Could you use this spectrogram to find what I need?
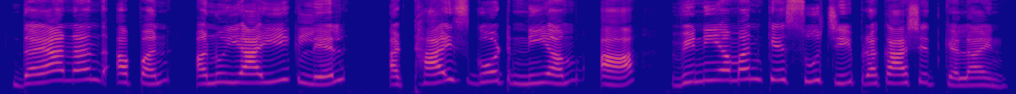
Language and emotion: Maithili, neutral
